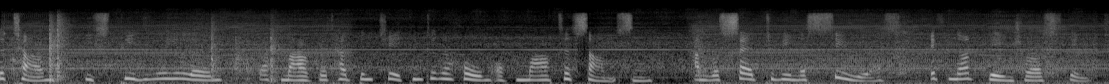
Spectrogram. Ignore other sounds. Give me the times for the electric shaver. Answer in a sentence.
The electric shaver can be heard from 0.0 to 3.6 s and from 6.8 to 11.0 s.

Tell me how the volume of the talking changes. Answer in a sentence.
The volume of the talking stays about the same.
